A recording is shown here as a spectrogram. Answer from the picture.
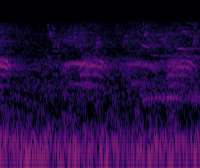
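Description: Crows cawing faintly, several short caws spread across the two seconds.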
